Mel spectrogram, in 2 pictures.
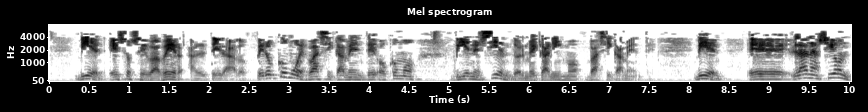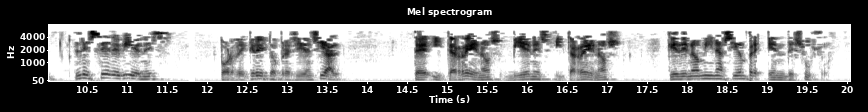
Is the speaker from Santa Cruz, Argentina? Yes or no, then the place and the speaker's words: no; Buenos Aires, Argentina; Y como Porteño de Ley me ocupo un poco de este señor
